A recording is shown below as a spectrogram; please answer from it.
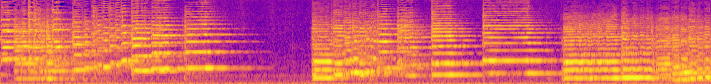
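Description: Solo violin playing unaccompanied. It opens with fast running passages that climb in a rising scale, lets a held note fade out midway, then after a short pause plays sustained notes two or more at a time.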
